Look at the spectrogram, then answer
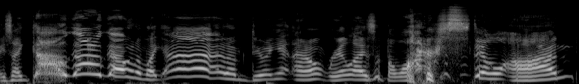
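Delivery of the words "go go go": put-on, shrill, very high, loud yelling. Retelling how a man yelled at the speaker while cutting a pipe, imitating his yelling. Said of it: "he's yelling at me".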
